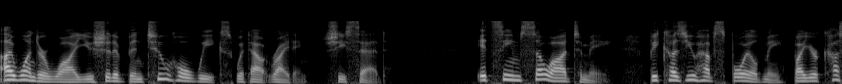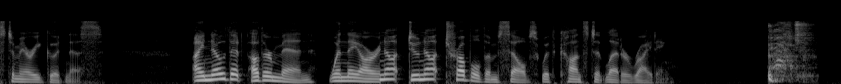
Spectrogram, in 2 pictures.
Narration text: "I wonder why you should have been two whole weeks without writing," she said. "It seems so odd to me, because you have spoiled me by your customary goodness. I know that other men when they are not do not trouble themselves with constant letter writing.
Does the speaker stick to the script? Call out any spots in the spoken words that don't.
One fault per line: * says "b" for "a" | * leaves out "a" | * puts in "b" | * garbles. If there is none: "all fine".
all fine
